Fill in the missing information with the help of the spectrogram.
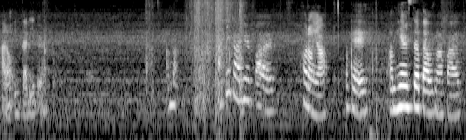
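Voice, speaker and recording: A woman's voice: mid-range voice, a little slow, vocal fry, long pauses. A young woman chatting casually to her viewers while unpacking groceries in a small apartment kitchen, filmed by a camera across the room and sounding a bit tired. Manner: chatty, addresses viewers as y'all, moving around while unpacking bags. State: tired and sweaty. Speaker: vlogger showing a grocery haul. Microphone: camera at a distance across the room. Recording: echoey kitchen with background noise.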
